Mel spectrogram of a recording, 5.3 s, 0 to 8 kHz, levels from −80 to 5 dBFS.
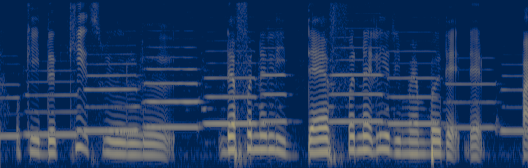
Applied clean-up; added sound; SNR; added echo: none; Wind instrument, woodwind instrument; 7 dB; none.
